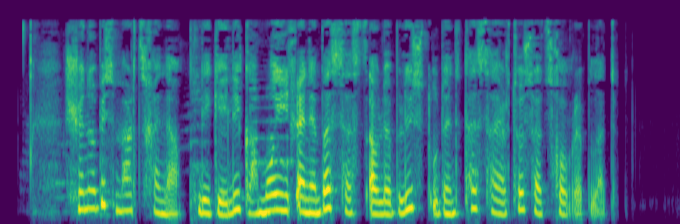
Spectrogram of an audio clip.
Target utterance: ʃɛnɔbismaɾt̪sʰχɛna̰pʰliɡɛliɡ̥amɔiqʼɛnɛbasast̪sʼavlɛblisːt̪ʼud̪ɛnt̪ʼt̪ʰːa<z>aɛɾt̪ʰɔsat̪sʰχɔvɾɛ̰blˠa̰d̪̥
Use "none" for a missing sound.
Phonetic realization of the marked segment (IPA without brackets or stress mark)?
s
